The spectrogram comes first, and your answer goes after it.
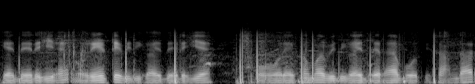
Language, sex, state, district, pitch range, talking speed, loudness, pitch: Hindi, male, Rajasthan, Bikaner, 85-95 Hz, 265 wpm, -22 LUFS, 85 Hz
